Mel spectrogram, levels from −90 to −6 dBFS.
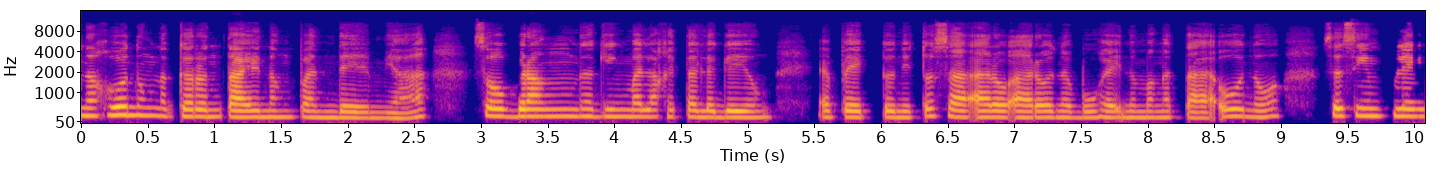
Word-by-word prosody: naku 250 +1 -1 0.2
no'ng 260 -1 -2
nagkaroon 230 -2 0
tayo 210 -2 +5
ng 210 0 -4
pandemya, 190 -1 -2 0.3
sobrang 230 -2 +2
naging 230 -1 -2
malaki 220 0 -2
talaga 205 -1 -1
yung 200 0 +1 0.3
epekto 205 -1 -1
nito 200 +4 -3
sa 225 -4 +2
araw-araw 200 -1 +3
na 200 0 -3
buhay 195 +1 -2
ng 195 - -3
mga 195 0 -4
tao 190 +6 0
'no. 220 +2 -5 0.2
Sa 250 - +3
simpleng 245 -1 0
210 Hz, 135 wpm, -23 LUFS, 200-230 Hz, 0.3 s, tayo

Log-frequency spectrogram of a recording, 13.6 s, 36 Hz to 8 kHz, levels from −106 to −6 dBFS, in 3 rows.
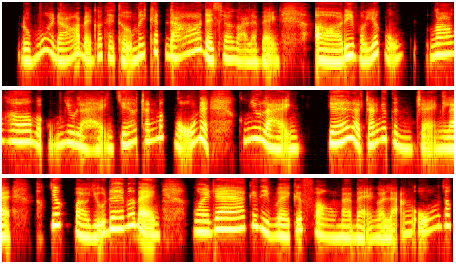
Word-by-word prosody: Đúng 190 +2 -4
rồi 350 -4 -3
đó. 190 -2 -2
Bạn - - -3
có 245 - -3
thể 225 -4 -5
thử 210 -4 -3
mấy 245 +6 -1
cách 310 0 -4
đó 280 +9 -1
để 200 - +5
cho, 210 +1 -4
gọi 190 -3 -5
là, 175 - -4
bạn, 175 - -4 0.3
ờ, 175 -2 +2
đi 240 +5 +5
vào 185 -8 -4
giấc 265 +8 +1
ngủ 230 0 -5 0.3
ngon 270 +4 0
hơn 290 -1 +2
và 225 - 0
cũng 230 0 -9
như 265 0 0
là 230 -4 +1
hạn 195 +2 -5
chế 240 +7 -1
tránh 300 +2 -4
mất 375 - -1
ngủ - - +1
nè. - - +5 0.3
Cũng 315 - -9
như 355 - +3
là 260 -9 +5
hạn 190 -1 -1 0.3
chế 270 +7 +6
là 360 - +5
tránh 240 +3 0
cái 345 - 0
tình 210 - -4
trạng 190 -1 -4
là 190 0 +3 0.3
thức - - -21
giấc 390 0 +6
vào 200 -6 +1
giữa 185 +5 0
đêm 310 +4 +4
á 390 - +4
bạn. 415 - +6 0.3
Ngoài 250 -1 +3
ra 295 +2 +5
á, 315 - +2
cái 360 -2 0
việc 265 - +2
về 195 -3 0
cái 140 - -1
phần 185 -3 -4
mà 180 -1 -2
bạn, 175 -2 -4
gọi 180 - -3
là, - - -2
ăn 230 +2 -6
uống 295 +7 -4
thất 365 0 0
240 Hz, 290 wpm, -21 LUFS, 190-295 Hz, 0.3 s, chế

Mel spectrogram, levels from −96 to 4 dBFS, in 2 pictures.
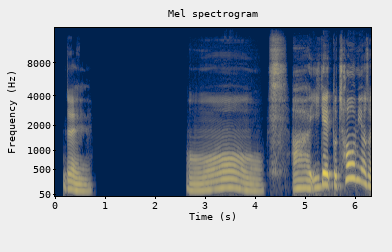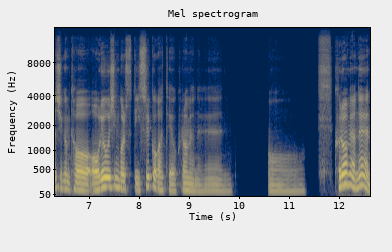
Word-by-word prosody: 네. 105 - -4 1.8
어. 115 -1 -4 0.5
아, 145 +3 -3
이게 185 +8 +6
또 180 - +1
처음이어서 275 - +3
지금 135 -5 -4
더 120 +2 -5 0.2
어려우신 160 +9 +3
거일 130 -3 -1
수도 130 -2 -11
있을 110 +11 -3
것 155 -2 0
같아요 110 -3 -5
그러면은. 100 -3 -8 0.7
어. 95 0 -12 0.6
그러면은 180 - +3
120 Hz, 175 characters per minute, -22 LUFS, 100-155 Hz, 1.8 s, 이게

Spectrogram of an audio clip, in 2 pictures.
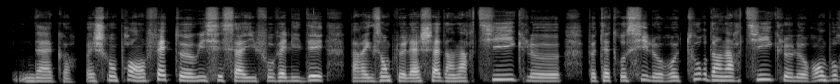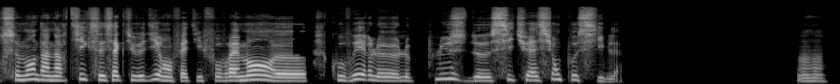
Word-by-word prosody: D'accord, 150 -3 -5
bah, 160 - -4
je 160 - +7
comprends, 190 0 -1
en - - -1
fait, 215 +2 +2
heu, 175 -2 +2
oui, 180 +2 -3
c'est 195 0 +3
ça, 170 -2 +3
il 160 0 -5
faut 170 - -6
valider, 170 +3 +1 0.2
par 155 0 -3
exemple, 165 +2 -1
l'achat 155 +3 +5
d'un 155 -3 -3
article, 220 +5 0
heu, 155 -1 -2 0.3
peut-être 170 +1 -3
aussi 180 +4 +4
le 170 -4 -4
retour 180 +10 -5
d'un 190 -2 0
article, 190 +3 0
le 160 -2 -4
remboursement 205 +6 0
d'un 205 -2 +1
article, 195 +5 -1
c'est 205 - +1
ça 205 +1 +4
que - - -16
tu 200 - -4
veux 195 +1 -2
dire? 220 +1 -1
En 175 - 0
fait, 170 0 -4
il 175 - -8
faut 180 - -8
vraiment, 200 +5 +3
heu, 165 -1 +2 0.4
couvrir 215 +3 -2
le 175 -3 -3
le 170 0 -8
plus 250 -8 -3
de 170 0 -3
situations 215 +3 +3
possibles. 155 - -2 1.8
Mmh 150 0 -9
mh. 150 -1 -11
180 Hz, 180 wpm, -21 LUFS, 160-205 Hz, 1.8 s, je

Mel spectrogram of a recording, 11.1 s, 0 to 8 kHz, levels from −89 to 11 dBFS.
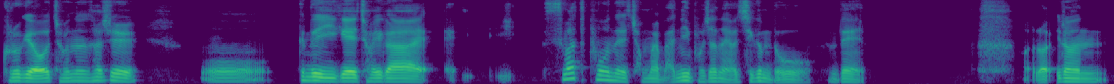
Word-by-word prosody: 그러게요. 115 -4 +6
저는 115 +1 -5
사실 125 -4 0 0.6
어 115 0 -5 0.4
근데 130 -1 +4
이게 115 -1 +5
저희가 110 -2 +2
에 - - -4 0.7
이 - - -20
이 - - -36 0.3
스마트폰을 165 - -2
정말 100 -1 -6
많이 125 +10 -2
보잖아요 105 -4 -5
지금도. 90 -3 -5
근데 95 -4 -5 1.7
러 - - +1
이런 105 -3 +1
115 Hz, 215 characters per minute, -24 LUFS, 105-125 Hz, 1.7 s, 그러게요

